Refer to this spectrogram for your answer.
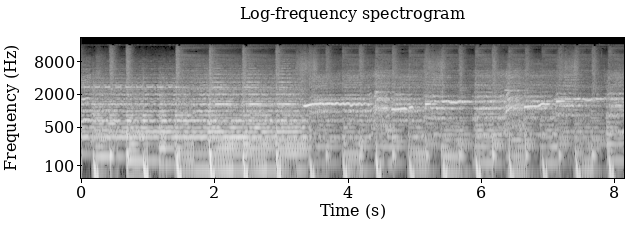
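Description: A bright, cheerful melody is whistled over a bouncy band backing with a steady, thumping beat. The whistling is clear and up front, and no one speaks.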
